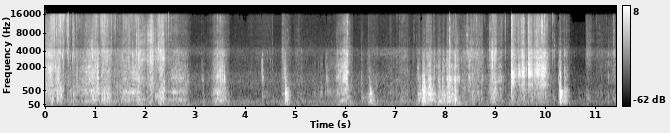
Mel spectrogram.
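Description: A hammer knocks nails into wood with sharp blows.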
